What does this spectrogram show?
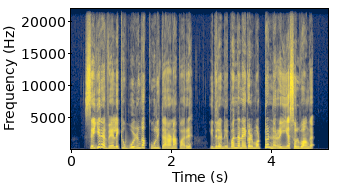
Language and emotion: Tamil, angry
